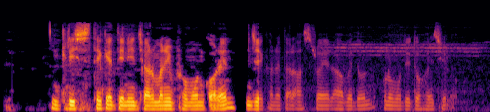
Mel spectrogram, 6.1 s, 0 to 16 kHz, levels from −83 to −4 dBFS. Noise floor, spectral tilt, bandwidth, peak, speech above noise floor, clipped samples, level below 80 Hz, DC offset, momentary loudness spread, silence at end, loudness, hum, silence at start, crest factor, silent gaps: -49 dBFS; -5.5 dB/octave; 7.6 kHz; -2 dBFS; 29 dB; under 0.1%; -52 dBFS; under 0.1%; 19 LU; 0.55 s; -17 LUFS; none; 0.05 s; 18 dB; none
